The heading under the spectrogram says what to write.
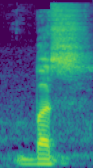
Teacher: با سین زبر بس، یہ جو سین ساکن ہے یہ قلقلے کا حرف، قلقلہ کے 5 حروفوں میں سے نہیں ہے، اس کی آواز بھی لوٹ کر نہیں نکلے گی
